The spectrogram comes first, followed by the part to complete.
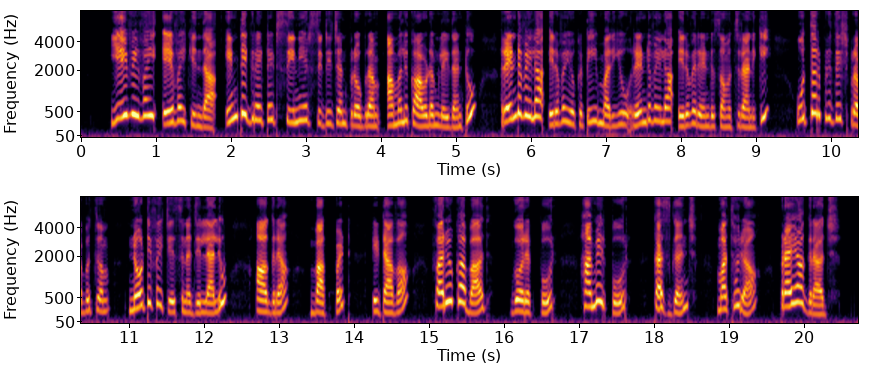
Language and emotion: Telugu, neutral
